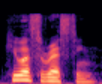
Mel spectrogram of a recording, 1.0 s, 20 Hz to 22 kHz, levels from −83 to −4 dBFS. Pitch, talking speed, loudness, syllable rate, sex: 135 Hz, 175 wpm, -16 LUFS, 4.3 syllables/s, male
